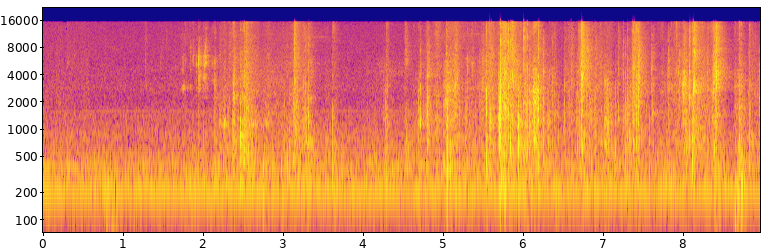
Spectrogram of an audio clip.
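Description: A person chewing lightly breaded chicken bites topped with crispy bacon: irregular crunchy, crackly chewing noises starting about two seconds in and getting busier toward the end, over a faint steady electrical hum.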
